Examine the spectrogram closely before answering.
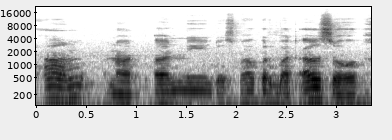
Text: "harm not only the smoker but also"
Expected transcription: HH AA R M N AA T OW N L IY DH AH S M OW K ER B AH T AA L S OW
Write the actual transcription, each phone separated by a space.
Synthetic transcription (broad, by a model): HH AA M N AA T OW N IY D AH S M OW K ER B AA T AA L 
